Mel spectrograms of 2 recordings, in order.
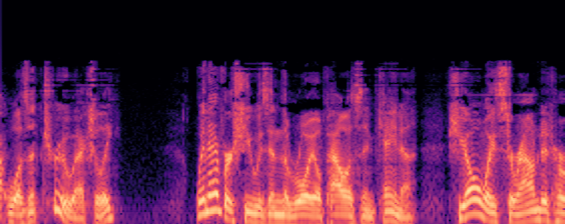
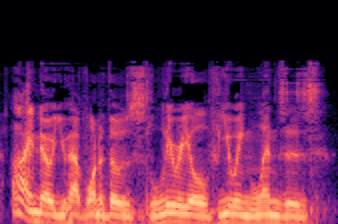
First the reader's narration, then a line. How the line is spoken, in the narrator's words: Talos said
